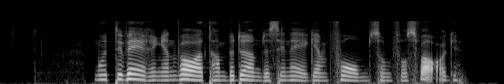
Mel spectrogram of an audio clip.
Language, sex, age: Swedish, female, 38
